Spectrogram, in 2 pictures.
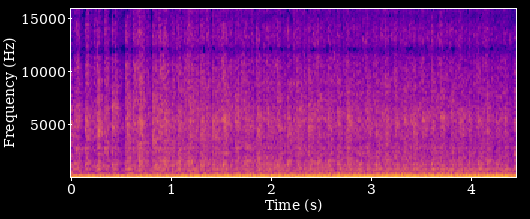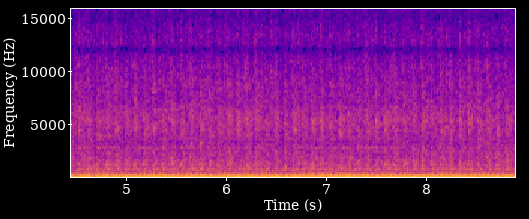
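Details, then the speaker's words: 1951 GMC cab-over truck after first start and temporary vacuum leak fix: deep, even idle holding a steady low rumble with no misses or knocks; runs good. "Cool. So she runs. Runs good too."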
